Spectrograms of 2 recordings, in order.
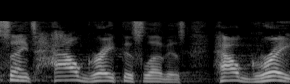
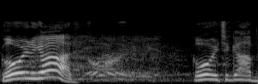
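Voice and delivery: loud, high burst of praise; exultant cry of praise; joyful praise; 6 semitones higher, 4 dB louder than usual. Real, not acted. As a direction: shout it out in delight.

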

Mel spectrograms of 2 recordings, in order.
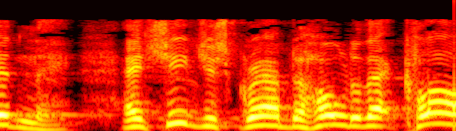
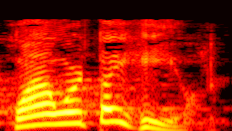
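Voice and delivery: usual speaking voice

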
